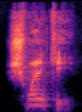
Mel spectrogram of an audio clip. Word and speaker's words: Swankey: But everyone I talked to before this interview pronounced it Schwanky, as if there was an H in there between the S and W.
